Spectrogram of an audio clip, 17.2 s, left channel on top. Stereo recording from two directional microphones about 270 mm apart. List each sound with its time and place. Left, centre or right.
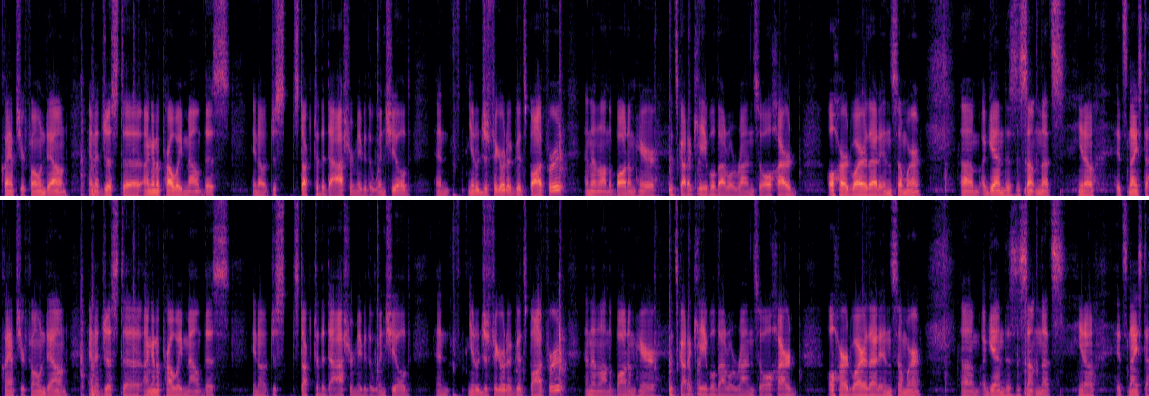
0.0 s speech: centre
